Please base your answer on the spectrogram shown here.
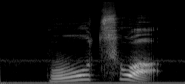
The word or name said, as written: bucuo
